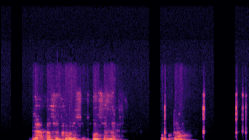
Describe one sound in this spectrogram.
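A man speaks calmly through a microphone in an online call.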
